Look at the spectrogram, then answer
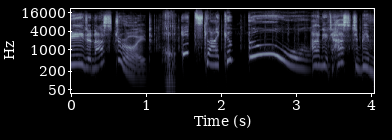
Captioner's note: snorts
